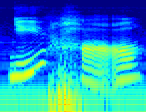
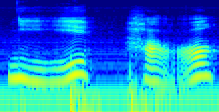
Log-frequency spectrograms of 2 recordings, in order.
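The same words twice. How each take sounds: First: The first syllable has a rising tone. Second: The first syllable has a low dipping tone. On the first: The speaker calls it right. "il y a un changement de ton" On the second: The speaker calls it wrong. "on va pas dire ni hao. C'est trop compliqué"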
